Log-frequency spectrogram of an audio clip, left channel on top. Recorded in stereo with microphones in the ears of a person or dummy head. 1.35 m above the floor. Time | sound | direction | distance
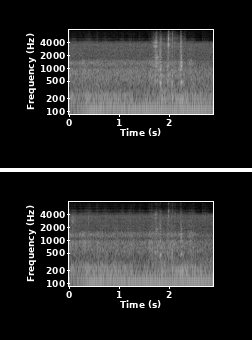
0.0 | a vehicle | 5° left (ahead or behind) | ?
1.7 | a squeak | 45° left (ahead or behind) | ?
